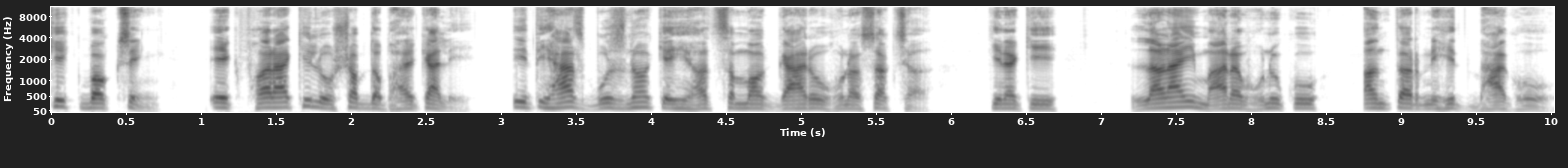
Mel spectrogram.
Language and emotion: Nepali, neutral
